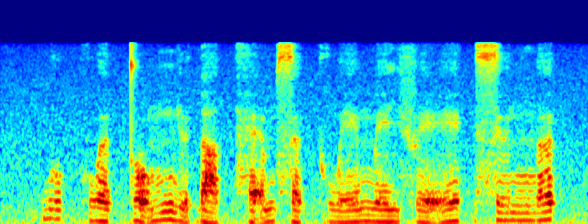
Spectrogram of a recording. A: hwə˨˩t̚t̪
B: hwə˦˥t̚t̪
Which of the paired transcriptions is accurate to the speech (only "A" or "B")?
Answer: A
